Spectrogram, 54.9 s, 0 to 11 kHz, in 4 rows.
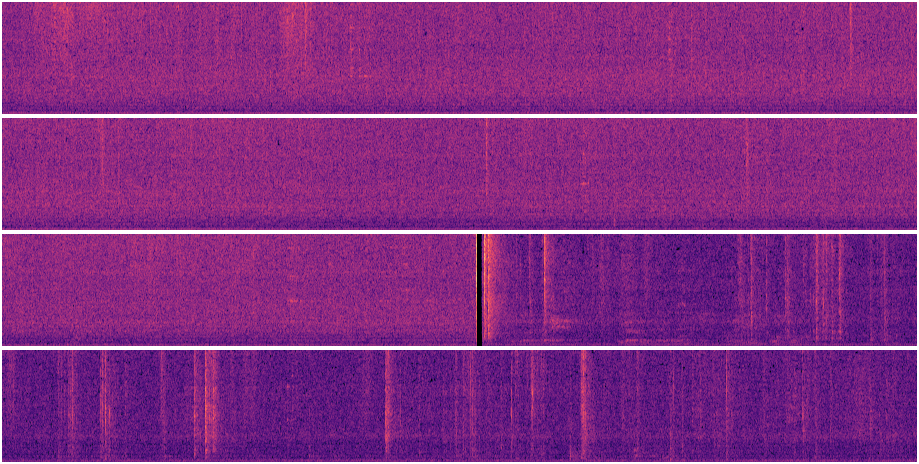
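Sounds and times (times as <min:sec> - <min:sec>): gas grill hissing: 0:00.0 - 0:42.0
extraction fan running: 0:00.0 - 0:54.9.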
